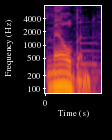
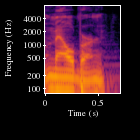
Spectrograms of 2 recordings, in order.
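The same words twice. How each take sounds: First: It is said with an Australian accent. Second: It is said with an American accent. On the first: This is how locals say the city's name. The speaker calls it right. "it's Melbourne" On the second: This is how outsiders say the city's name. The speaker calls it wrong. "Americans should not say Melbourne... we always correct them. Be like, it's not Melbourne"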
